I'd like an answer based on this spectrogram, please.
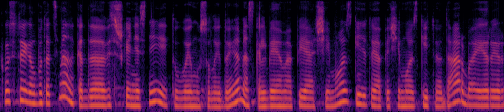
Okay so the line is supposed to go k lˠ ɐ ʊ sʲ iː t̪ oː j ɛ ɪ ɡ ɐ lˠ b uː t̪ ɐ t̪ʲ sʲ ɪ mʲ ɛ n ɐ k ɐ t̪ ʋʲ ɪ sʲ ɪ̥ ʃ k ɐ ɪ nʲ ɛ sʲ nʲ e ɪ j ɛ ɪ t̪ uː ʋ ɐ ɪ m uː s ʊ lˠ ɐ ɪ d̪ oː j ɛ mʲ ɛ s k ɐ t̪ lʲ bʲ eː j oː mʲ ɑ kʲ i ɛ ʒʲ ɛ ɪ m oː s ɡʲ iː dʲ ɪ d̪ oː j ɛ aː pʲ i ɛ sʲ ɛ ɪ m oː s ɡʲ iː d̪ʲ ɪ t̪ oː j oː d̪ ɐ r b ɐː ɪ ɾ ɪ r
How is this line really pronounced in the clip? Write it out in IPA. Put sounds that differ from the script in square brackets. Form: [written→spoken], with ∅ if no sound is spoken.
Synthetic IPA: k lˠ ɐ ʊ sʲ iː t̪ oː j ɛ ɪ ɡ ɐ lˠ b uː t̪ ɐ t̪ʲ sʲ ɪ mʲ ɛ n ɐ k ɐ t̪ ʋʲ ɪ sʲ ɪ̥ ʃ k ɐ ɪ nʲ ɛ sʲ nʲ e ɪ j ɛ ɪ t̪ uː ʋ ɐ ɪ m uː s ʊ lˠ ɐ ɪ d̪ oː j ɛ mʲ ɛ s k ɐ [t̪→∅] lʲ bʲ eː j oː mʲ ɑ [kʲ→pʲ] i ɛ [ʒʲ→ʃʲ] ɛ ɪ m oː s ɡʲ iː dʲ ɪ [d̪→t̪] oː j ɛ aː pʲ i ɛ [sʲ→ʃʲ] ɛ ɪ m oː s ɡʲ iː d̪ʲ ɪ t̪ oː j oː d̪ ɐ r b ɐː ɪ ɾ ɪ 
